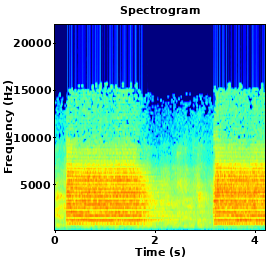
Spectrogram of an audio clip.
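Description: Two long, steady blasts of a single-pitched horn, each about a second and a half, the second starting about three seconds in.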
